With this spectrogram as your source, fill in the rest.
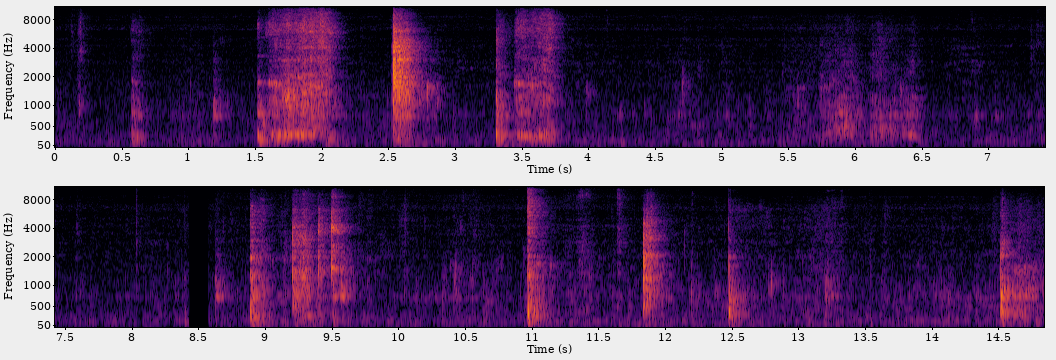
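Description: Metal spoon scraping and clinking against a pot while tamarind is stirred into a green brinjal curry with carrot and potato, irregular bursts of scraping and taps at close range, no voices.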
